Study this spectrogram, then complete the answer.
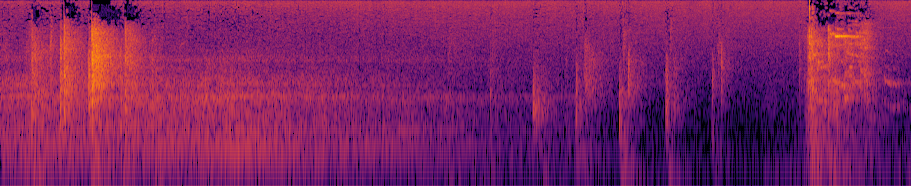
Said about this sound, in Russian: Какой-то автобус вдали исчезает. Автобус уходит.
